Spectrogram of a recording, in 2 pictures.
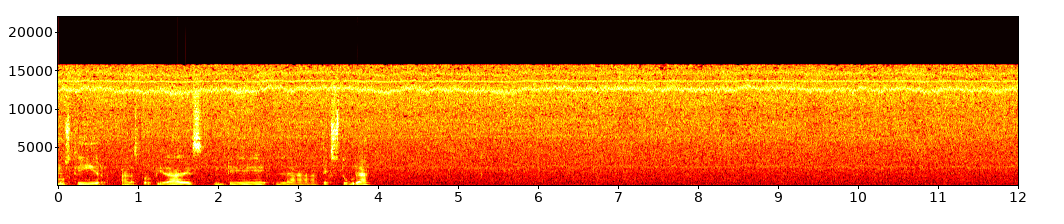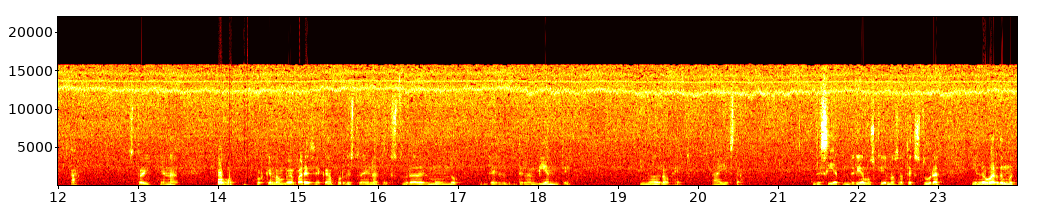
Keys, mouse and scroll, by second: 0.1 scroll up 1, 0.9-1.7 scroll up 2, 2.2 right click, 7.6 click, 8.3 click, 10.0 click, 10.9 click, 19.2 click, 20.2-21.4 scroll down 6.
